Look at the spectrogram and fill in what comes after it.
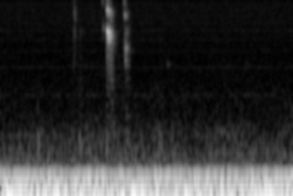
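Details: Gaia, a pregnant long-haired tabby house cat, purrs while being petted indoors during an evening check on her unborn kittens; a steady, low, throbbing rumble runs the whole time, broken by a few brief, sharp rustles and clicks near the middle.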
